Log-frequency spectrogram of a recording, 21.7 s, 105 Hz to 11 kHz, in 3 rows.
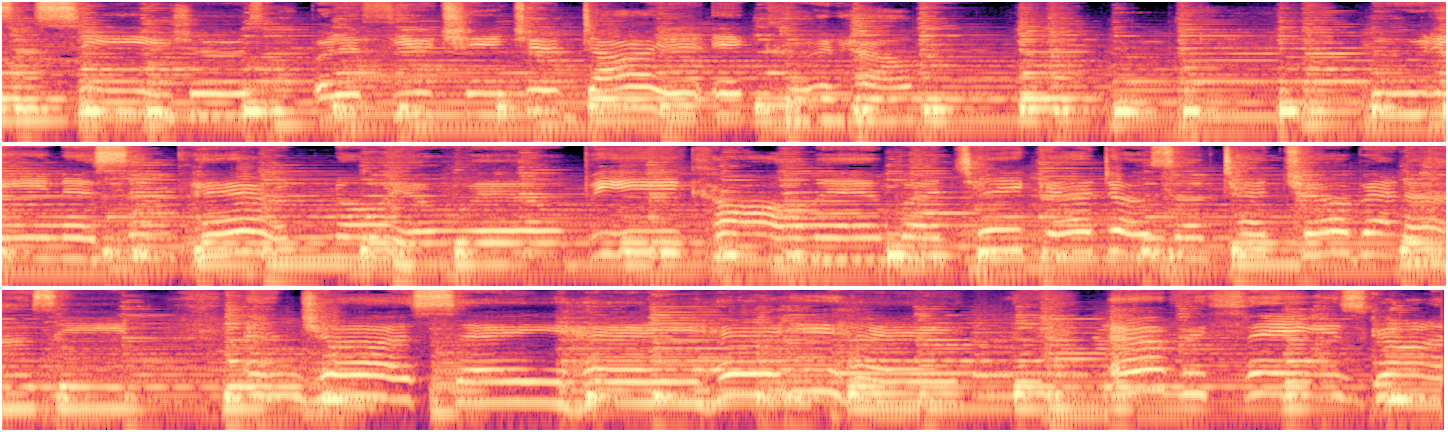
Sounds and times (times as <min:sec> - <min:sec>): Ukulele: 0:00.0 - 0:21.6.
